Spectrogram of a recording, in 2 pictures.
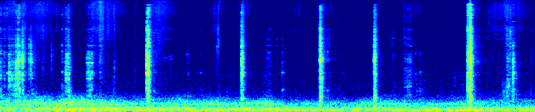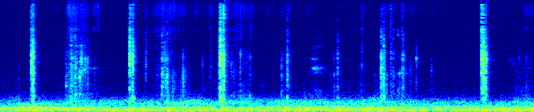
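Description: A hand digging tool striking stony soil and loose rocks in repeated sharp clicks and knocks, at an uneven pace of about one or two a second, with one louder strike about seven seconds in.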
